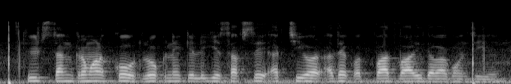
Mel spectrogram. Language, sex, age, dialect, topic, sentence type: Hindi, male, 18-24, Awadhi Bundeli, agriculture, question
